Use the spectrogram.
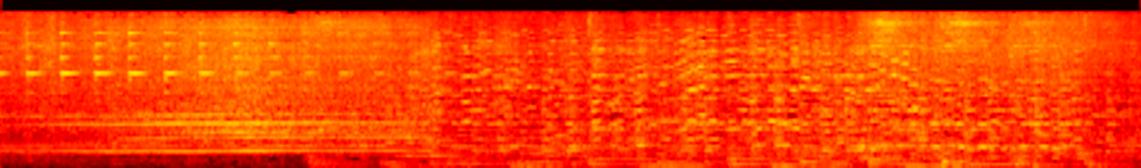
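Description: A steam train pulls in on the stage of the National Theatre in Prague, turned into a railway station for an evening awards ceremony; its whistle sounds over a steady hiss before a heavy, rhythmic chugging takes over, loud, with no voices.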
